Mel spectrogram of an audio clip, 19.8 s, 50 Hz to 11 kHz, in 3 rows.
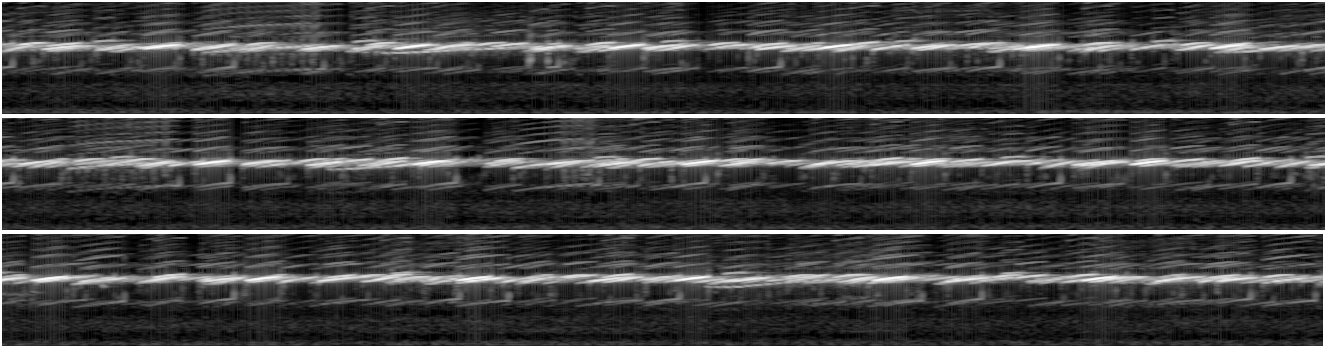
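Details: Spring chorus of northern spring peepers, Chezzetcook salt marsh, Nova Scotia, Canada, 18 May 2020 at dusk: a relentless mass of sharp, high whistled peeps, each rising briefly, merging into an unbroken shimmering drone.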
